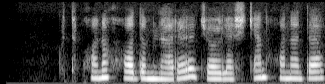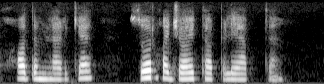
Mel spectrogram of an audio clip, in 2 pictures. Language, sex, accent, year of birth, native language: Uzbek, female, Toshkent viloyati, 2000, Uzbek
